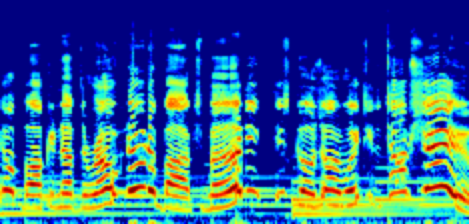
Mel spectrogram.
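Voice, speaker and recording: A female-sounding cartoonish character voice speaks at a moderate pace over clear background noise. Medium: puppet.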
